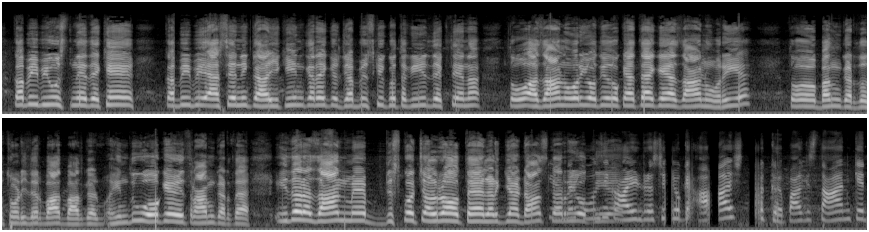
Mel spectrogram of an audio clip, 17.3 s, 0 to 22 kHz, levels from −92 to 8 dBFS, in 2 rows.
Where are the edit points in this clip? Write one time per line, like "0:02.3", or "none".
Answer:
0:14.6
